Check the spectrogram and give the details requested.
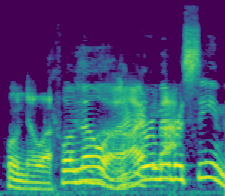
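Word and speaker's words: Klonoa: guys today's game was Colona 2 Luna a yes all right oh I remember that thing yeah NOA I always say it wrong it's Clon NOA Clon NOA I remember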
